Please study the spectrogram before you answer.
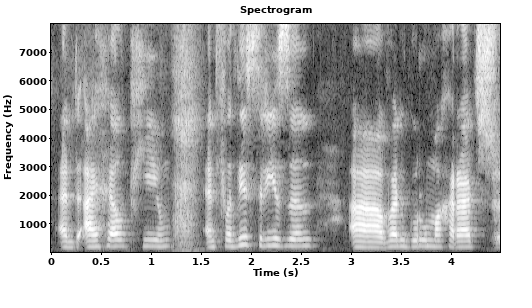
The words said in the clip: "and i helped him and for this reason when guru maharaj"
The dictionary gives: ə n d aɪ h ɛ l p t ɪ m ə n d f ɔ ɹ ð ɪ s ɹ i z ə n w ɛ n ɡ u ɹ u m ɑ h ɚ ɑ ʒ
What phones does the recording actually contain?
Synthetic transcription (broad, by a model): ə n d aɪ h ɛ l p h ɪ m ə n d f ɔ ɹ ð ɪ s ɹ i z ə n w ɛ n ɡ u ɹ u m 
